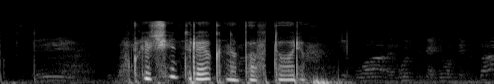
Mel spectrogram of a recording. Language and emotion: Russian, sad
